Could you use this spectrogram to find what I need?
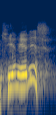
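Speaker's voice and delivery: tiny high voice, asking timidly; vocecita. Retold or imitated. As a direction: ask it in a small squeaky voice. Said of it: "con una vocecita". (Saulo pregunta con una vocecita aguda)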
